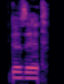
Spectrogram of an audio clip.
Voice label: "gesät", German; adjectives

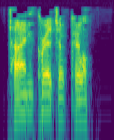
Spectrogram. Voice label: "time-critical", English; adjectives

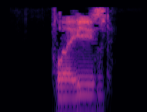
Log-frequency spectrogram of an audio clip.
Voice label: "pleased", english; adjectives

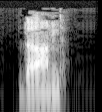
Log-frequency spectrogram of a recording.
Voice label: "donned", English; adjectives

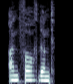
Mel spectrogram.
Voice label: "anfordernd", German; adjectives

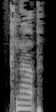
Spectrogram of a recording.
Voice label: "knapp", German; adjectives

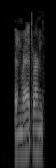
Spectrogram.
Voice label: "unreturned", english; adjectives

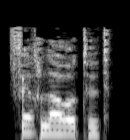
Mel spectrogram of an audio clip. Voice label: "verlautet", German; adjectives

